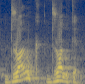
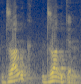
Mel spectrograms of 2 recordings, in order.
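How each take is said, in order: Both takes have the same delivery.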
